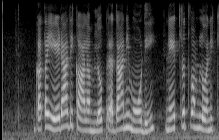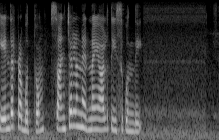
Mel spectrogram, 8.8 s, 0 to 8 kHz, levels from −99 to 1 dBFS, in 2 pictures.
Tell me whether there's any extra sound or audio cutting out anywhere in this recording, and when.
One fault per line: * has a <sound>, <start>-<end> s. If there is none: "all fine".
all fine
